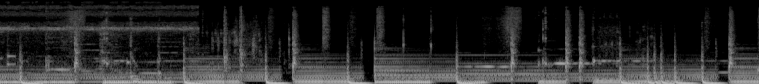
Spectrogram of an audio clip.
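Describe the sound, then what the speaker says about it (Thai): Golden and copper crickets chirp loudly and continuously in a dense, steady trill, heard close up with no talking. "จิ้งหรีดทองคำและจิ้งหรีดทองแดงครับ"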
